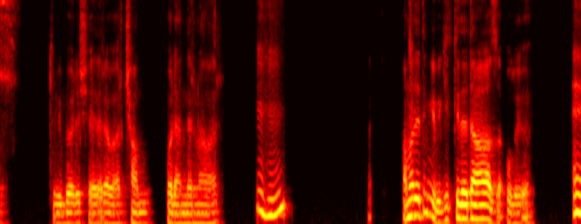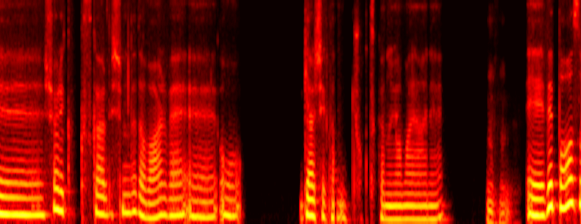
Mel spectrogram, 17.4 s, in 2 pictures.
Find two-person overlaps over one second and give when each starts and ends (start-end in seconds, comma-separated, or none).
none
